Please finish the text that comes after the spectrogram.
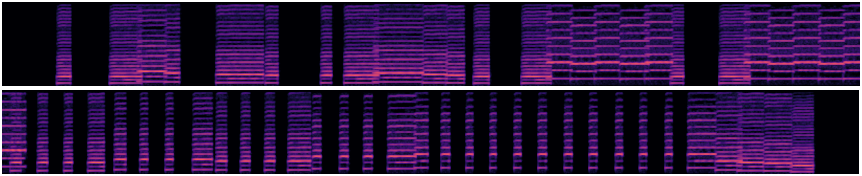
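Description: A chromatic harmonica plays a tune alone, in clear bright notes, first in longer phrases and then in quick staccato repeated notes, close and clean against silence.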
